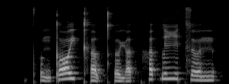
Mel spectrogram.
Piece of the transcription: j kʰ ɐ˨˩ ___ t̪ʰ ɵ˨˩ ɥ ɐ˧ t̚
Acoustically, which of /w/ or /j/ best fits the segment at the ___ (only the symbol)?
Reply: w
